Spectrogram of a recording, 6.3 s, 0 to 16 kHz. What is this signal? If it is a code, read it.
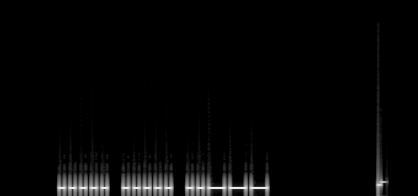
Morse code, heard as a keyed tone, about 15 wpm, 700 Hz. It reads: 552
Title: Numbers - 3-Digit 15wpm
